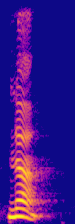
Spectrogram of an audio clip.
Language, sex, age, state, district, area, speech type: Sindhi, female, 45-60, Gujarat, Surat, urban, read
